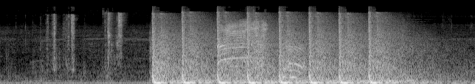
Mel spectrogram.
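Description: Rapid bursts of gunfire ring out in Fortnite, a few faint pops first and then a loud, dense run of repeated shots lasting several seconds.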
